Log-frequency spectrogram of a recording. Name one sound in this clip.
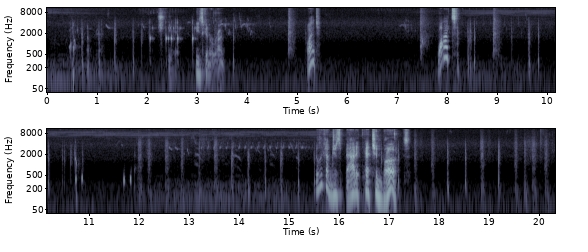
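Light footsteps patter quickly on a dirt path.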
